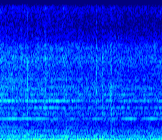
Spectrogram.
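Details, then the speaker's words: Yamaha Virago front brake rotor spun against sanding block before pad replacement for squeal: short soft even scraping hiss without rhythmic catch per turn; rotor true, not warped, just small burrs from debris. "sounds like the rotor is still pretty true it's just got these little nibs on it"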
